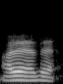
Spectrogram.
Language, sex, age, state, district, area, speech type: Malayalam, female, 60+, Kerala, Thiruvananthapuram, urban, conversation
